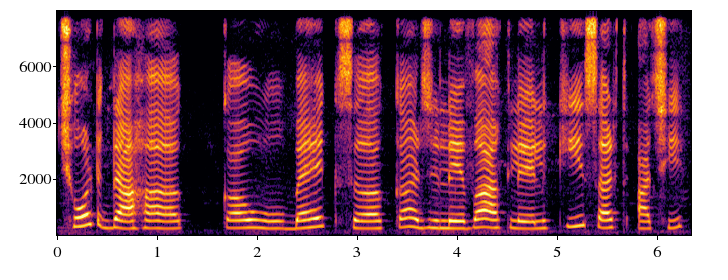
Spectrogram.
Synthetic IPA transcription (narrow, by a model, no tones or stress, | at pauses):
t͡ʃʰoʈɡɾaɦəkː | əubɛksə̃kəɾd͡ʒlebaklelkisəɾt̪ʰat͡ʃʰi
